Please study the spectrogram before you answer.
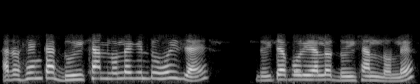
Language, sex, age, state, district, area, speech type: Assamese, female, 60+, Assam, Goalpara, rural, conversation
